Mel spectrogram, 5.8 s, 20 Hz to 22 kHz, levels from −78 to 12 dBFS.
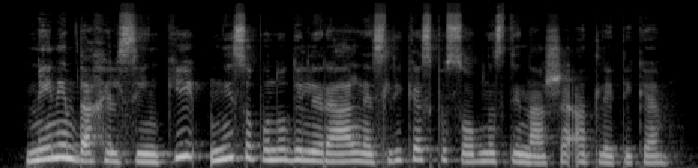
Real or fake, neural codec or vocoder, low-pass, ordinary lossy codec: fake; vocoder, 44.1 kHz, 128 mel bands every 512 samples, BigVGAN v2; 19.8 kHz; Opus, 32 kbps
